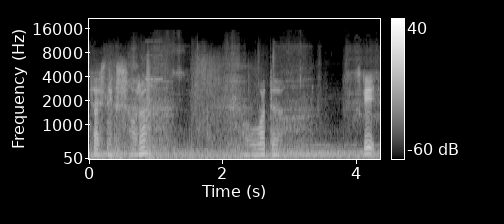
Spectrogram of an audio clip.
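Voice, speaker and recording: A man's voice: on the high side, flat delivery, takes it slowly, very noisy. A man giving jokey, self-mocking running commentary while playing a game, yelping when startled. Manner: yelps and shouts when startled. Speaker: let's play gamer. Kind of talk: let's play commentary.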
